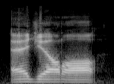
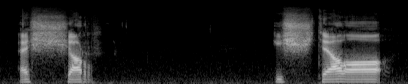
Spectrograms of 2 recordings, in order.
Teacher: Jim and qaf are the same by holding and touching that parts. The parts touch each other without leaving the gap. But the sheen has a gap, and that let the air slightly go.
